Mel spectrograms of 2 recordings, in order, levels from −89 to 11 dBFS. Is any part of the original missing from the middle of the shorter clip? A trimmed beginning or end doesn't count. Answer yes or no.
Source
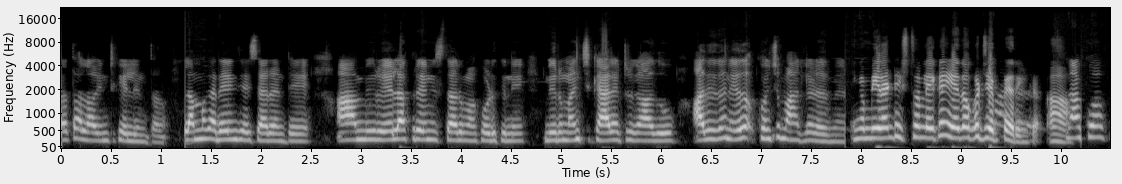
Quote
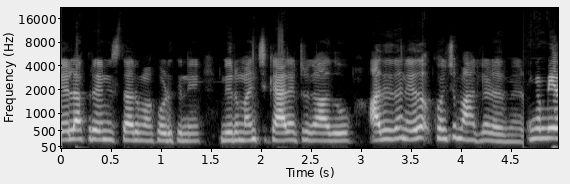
no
